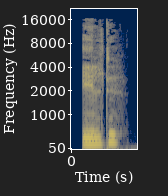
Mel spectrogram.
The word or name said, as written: æltet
